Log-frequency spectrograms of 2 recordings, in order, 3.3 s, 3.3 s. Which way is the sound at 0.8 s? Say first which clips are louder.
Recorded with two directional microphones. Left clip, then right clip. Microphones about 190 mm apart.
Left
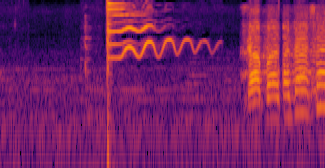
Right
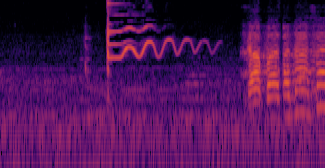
Left 18 dB; 60° left (ahead or behind).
